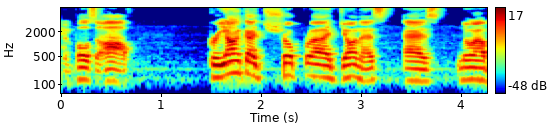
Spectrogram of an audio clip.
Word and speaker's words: Priyanka Chopra Jonas: Priyanka Chopra Jonas, as Noel B said, just kicks ass in every scene. And yes, I did pronounce it correctly.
